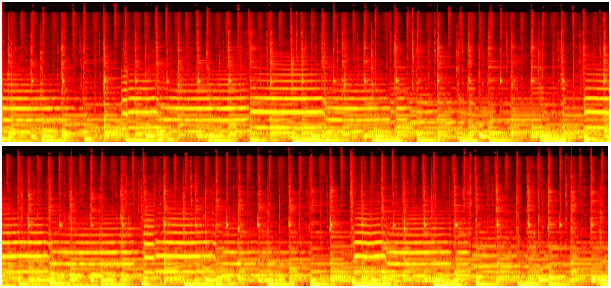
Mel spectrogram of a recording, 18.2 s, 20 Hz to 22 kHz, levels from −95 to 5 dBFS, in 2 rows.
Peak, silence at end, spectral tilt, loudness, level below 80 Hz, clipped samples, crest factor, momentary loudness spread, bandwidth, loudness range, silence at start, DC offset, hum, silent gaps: -2 dBFS; 0 s; -7.5 dB/octave; -18 LUFS; -24 dBFS; under 0.1%; 14 dB; 5 LU; 16.5 kHz; 2 LU; 0 s; under 0.1%; none; none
